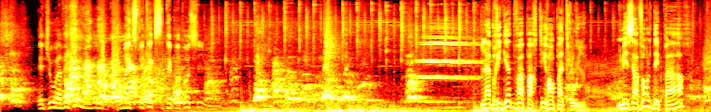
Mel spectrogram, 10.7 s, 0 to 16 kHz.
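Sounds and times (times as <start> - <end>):
dog barking: 0.0 - 6.4, 8.4 - 9.4, 10.3 - 10.6
speech: 0.6 - 6.4, 7.2 - 10.6.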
